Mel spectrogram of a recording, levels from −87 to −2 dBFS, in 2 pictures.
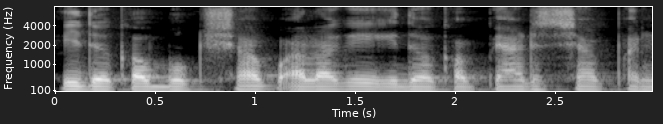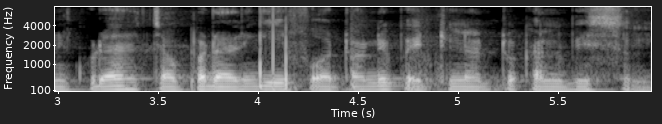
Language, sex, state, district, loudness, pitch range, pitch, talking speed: Telugu, male, Andhra Pradesh, Sri Satya Sai, -21 LUFS, 110-115 Hz, 115 Hz, 160 wpm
